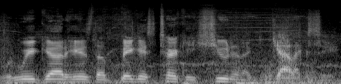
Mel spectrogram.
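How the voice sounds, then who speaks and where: An actor playing a cocky, rough outlaw space marine in a video game, with a gravelly Southern US drawl and folksy, wry talk. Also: male voice, medium pitch, steady tone, normal speed, noisy background, close to an everyday voice. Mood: cocky, grumbling. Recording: music behind the voice.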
